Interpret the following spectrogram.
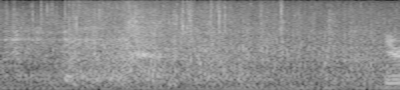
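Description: Outboard motors running low, a steady hum, with water washing and churning around the stern as the boat backs down on a hooked marlin.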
